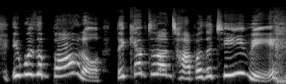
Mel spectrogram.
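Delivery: Sylvia, defensive. Retold or imitated. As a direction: imitate an indignant mother defending herself. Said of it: "she gets so defensive".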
